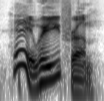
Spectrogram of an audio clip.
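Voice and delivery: high, friendly mock greeting question; curious stranger. Teacher voicing an American meeting someone new, curious. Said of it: "do you think they say, like".

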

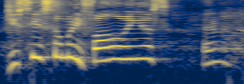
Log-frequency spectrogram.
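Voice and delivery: high, quick movie-quote voice; lightly acted film dialogue; movie character. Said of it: "think of is The Princess Bride".

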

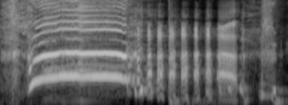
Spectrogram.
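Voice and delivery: high shrieking burst of laughter. Real, not acted. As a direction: howl with laughter. Cracks up at the bit.

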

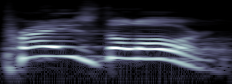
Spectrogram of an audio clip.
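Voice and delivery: high, slow, loud cry of praise; full-voiced praise shout. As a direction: shout it out as loud as you can. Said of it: "as loud as she could say it".

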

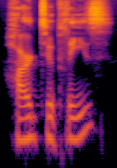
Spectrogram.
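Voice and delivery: hard to please, said slowly; slow English. Shown as a demonstration. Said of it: "if I say it in English".

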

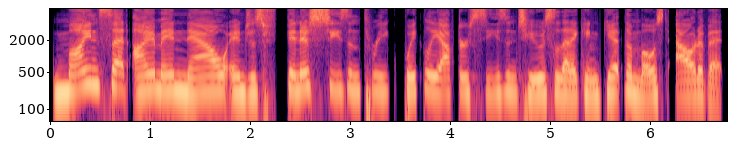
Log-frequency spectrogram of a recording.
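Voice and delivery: ordinary delivery

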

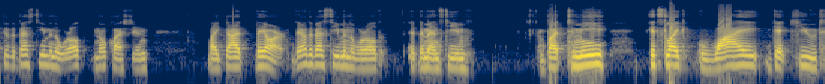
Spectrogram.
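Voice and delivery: normal talking voice

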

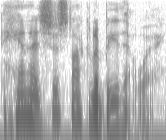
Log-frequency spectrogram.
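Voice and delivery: soft, fast, understated refusal; calm, quiet firmness. Retold or imitated. Dad putting his foot down with daughter, calm and soft. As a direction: put your foot down without raising your voice. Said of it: "I'm just as calm as I could".

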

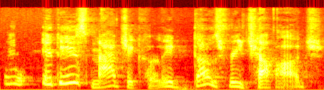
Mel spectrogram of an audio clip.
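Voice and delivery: high-pitched character sales pitch; haggling seller. Acted. Seller defending the magical box to a buyer, high voice. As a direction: pipe up high to sell the goods.

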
